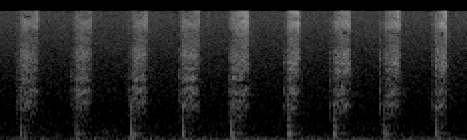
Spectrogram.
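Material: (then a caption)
Cotton canvas. A flat brush with a teal-stained head is rubbed lightly across a small, blank, white stretched cotton canvas panel (taut fabric over a hollow frame) resting on a wooden table. Repeated soft, bright, brushy swishes come at a steady stroking pace, each with a faint low thump from the taut surface, over a constant low hum.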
